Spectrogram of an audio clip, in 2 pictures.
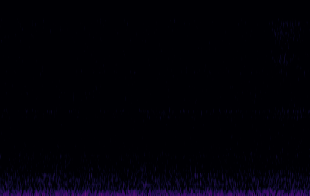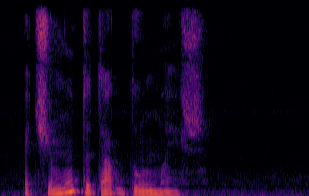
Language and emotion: Russian, neutral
